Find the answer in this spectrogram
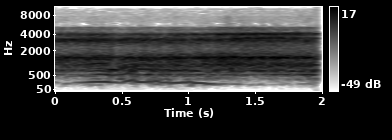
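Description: A radio drama's sustained sound cue: several held tones sounding together, swelling in at the start and then holding steady, with a faint wavering low line beneath.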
